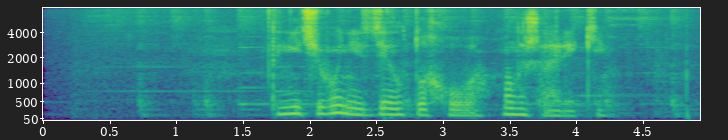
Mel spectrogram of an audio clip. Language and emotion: Russian, neutral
